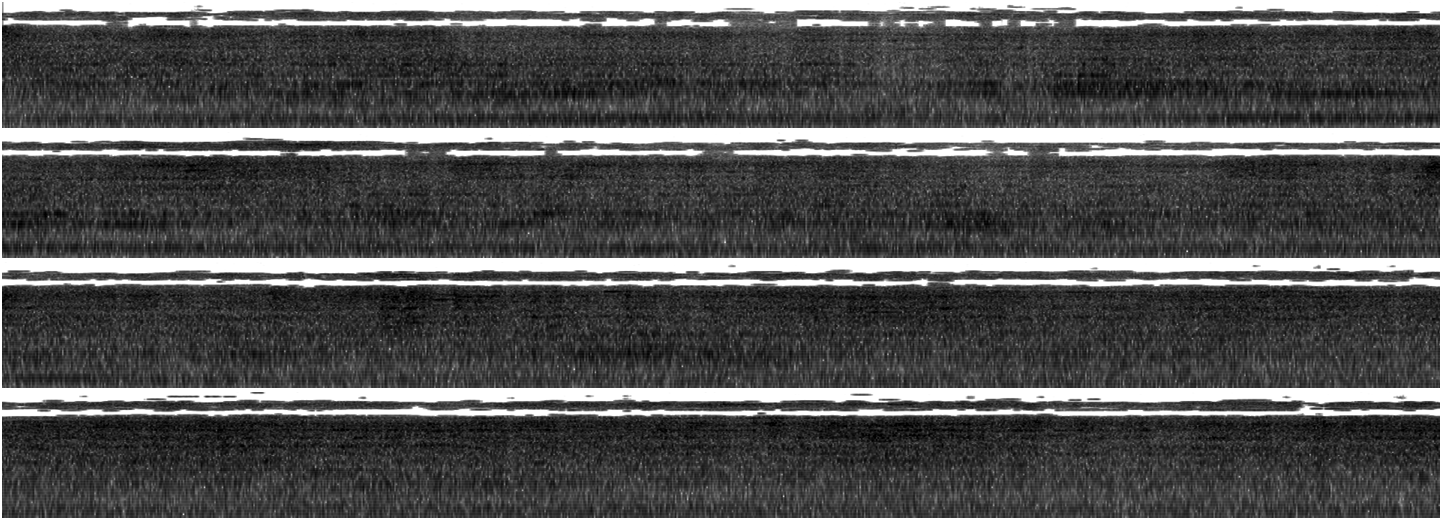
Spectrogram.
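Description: Diesel locomotives leading a double-stack intermodal freight train, running with a steady drone, then the container cars rolling past with continuous wheel-on-rail noise. The drone ends about halfway, leaving the rolling of the cars.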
